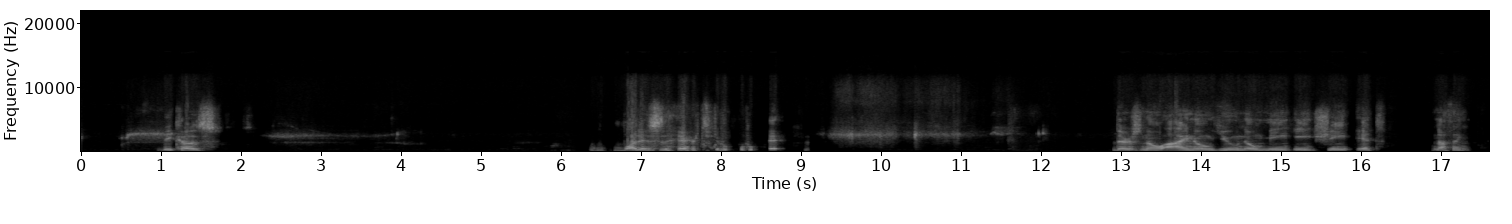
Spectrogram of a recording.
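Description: A middle-aged man speaks calmly and with animation into a microphone, heard as over an online call.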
